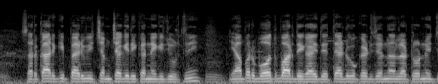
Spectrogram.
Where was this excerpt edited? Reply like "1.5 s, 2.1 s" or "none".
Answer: none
